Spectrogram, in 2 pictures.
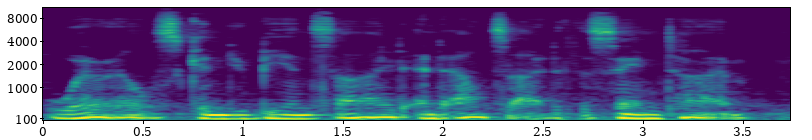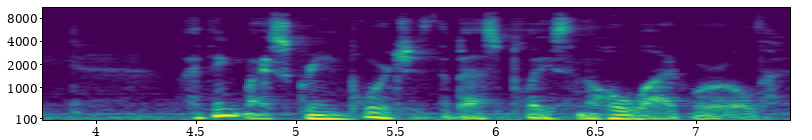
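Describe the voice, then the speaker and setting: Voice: medium pitch, normal speed, gravelly, background noise. A storyteller voicing an old male wolf from a picture book, homesick, whiny and prone to tantrums, often half-whispered. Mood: wistful. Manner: pleading and plaintive.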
